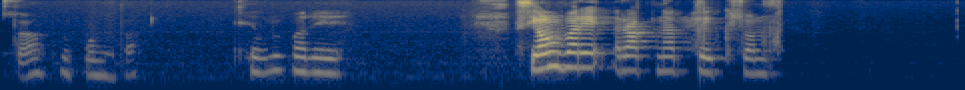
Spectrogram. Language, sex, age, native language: Icelandic, female, 40-49, Icelandic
